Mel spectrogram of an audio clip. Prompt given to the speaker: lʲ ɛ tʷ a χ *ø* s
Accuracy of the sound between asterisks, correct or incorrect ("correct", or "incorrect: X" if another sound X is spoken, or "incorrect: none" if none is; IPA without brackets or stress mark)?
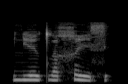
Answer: incorrect: e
